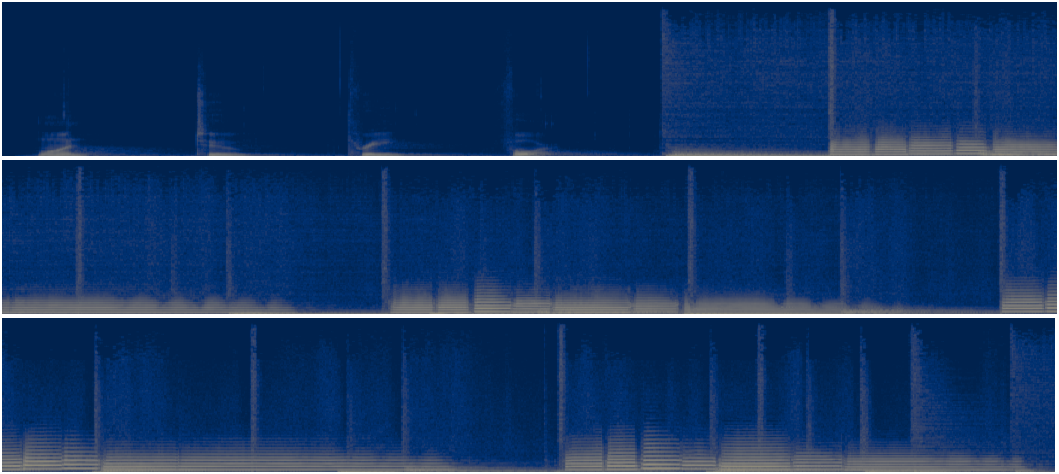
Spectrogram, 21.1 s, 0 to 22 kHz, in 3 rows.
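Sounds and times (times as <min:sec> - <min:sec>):
jazz ballad with alto saxophone: 0:04.4 - 0:21.0.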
